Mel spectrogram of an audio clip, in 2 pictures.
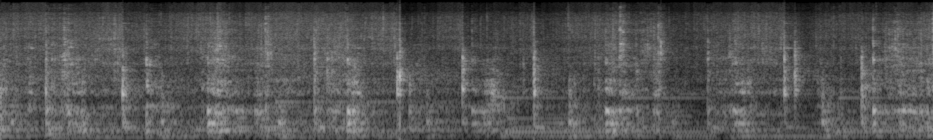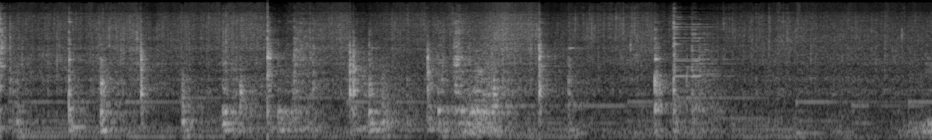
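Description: Garlic and small shallots sautéing in a pan for a Kerala fish curry, with steady close sizzling frying and repeated scraping, clinking stirs of a spoon against the pan throughout.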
